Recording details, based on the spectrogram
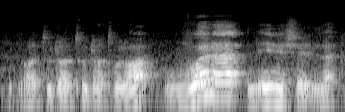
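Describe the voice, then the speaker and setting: A man's voice: mid-range voice, huge pitch swings, brisk, darkish tone, dull audio. A man chatting casually as he gives directions to a player during a let's play.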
